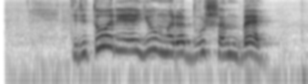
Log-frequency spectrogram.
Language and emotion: Russian, positive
